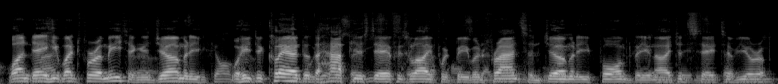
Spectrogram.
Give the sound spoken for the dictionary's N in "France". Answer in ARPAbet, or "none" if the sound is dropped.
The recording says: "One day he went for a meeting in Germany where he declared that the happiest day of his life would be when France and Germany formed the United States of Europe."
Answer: N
